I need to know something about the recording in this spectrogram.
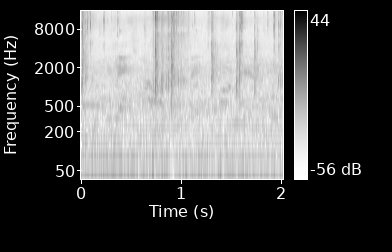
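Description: Casino table background: faint distant voices with a few light clicks.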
